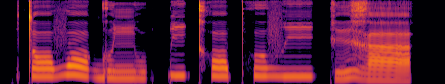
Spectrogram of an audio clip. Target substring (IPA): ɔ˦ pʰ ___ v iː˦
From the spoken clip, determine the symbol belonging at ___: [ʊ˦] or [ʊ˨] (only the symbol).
ʊ˦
